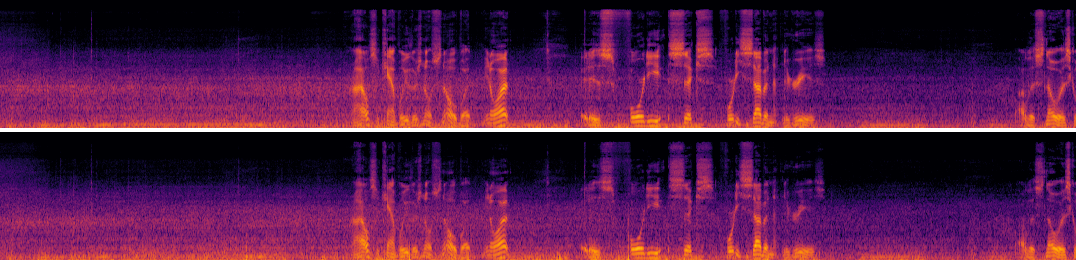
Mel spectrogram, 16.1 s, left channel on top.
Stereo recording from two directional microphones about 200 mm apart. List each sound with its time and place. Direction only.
5.3 s speech: 20° right (ahead or behind)
8.7 s speech: 5° right (ahead or behind)
15.3 s speech: 5° right (ahead or behind)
